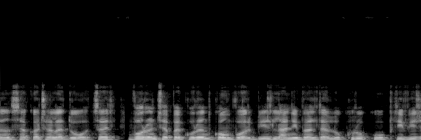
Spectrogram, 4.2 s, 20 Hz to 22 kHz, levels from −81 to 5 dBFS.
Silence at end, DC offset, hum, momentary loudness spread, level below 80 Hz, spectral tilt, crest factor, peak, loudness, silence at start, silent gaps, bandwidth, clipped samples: 0 s; under 0.1%; none; 6 LU; -70 dBFS; -5 dB/octave; 18 dB; -6 dBFS; -23 LUFS; 0 s; none; 9 kHz; under 0.1%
